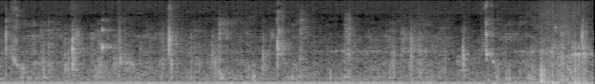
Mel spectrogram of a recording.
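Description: Close-miked chewing of a mouthful of crunchy fried food, with soft crunches and small wet mouth clicks scattered through. A louder low thump comes near the end.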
